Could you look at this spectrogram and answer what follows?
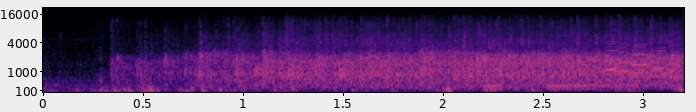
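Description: Audience applause at a 2017 engineering conference welcomes a speaker to the stage, starting quickly and swelling into a steady, dense clapping wash that holds for several seconds, fairly close and loud, with no talking.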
